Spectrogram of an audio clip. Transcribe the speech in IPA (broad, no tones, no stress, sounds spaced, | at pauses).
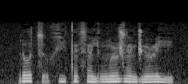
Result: ɾ o t͡s o̰ x e̤ t ə̃ s œ̃ j ə ŋ ũ ɭ z œ̃ d͡ʒ ũ ɭ i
